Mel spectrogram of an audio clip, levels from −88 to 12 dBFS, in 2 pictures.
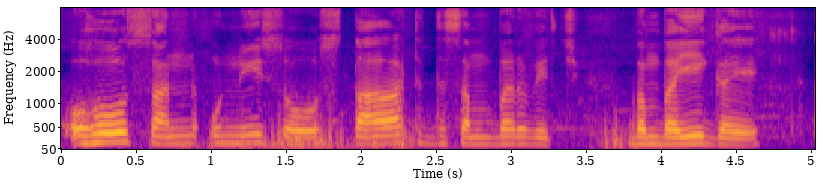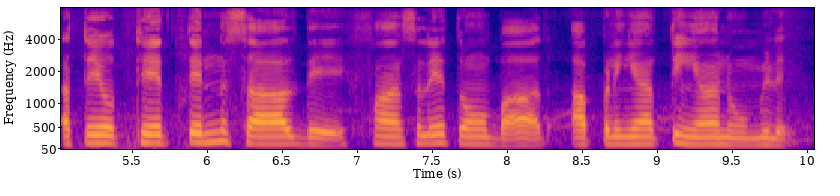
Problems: constant background noise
